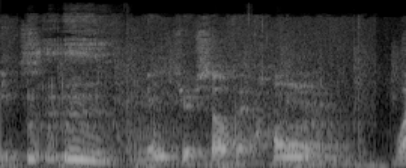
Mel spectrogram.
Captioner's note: clears throat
